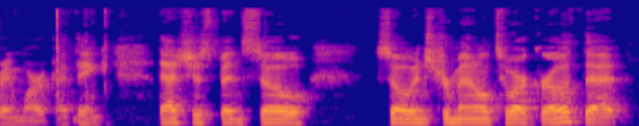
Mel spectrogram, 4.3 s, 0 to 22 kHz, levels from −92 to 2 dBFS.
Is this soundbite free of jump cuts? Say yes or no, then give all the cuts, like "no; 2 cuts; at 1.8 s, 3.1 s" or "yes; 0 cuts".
no; 1 cut; at 1.0 s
